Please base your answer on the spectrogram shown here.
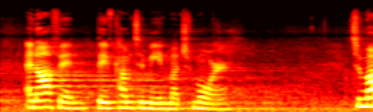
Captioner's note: none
